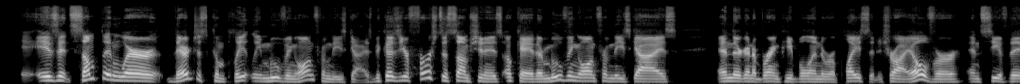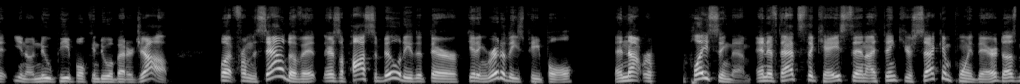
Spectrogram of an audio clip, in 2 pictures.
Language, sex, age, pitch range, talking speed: English, male, 20-39, 145-195 Hz, 240 wpm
